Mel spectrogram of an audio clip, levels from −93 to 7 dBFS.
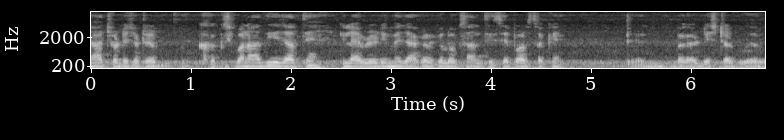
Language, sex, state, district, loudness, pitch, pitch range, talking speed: Hindi, male, Haryana, Charkhi Dadri, -17 LUFS, 90 Hz, 90-95 Hz, 180 wpm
